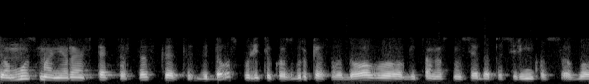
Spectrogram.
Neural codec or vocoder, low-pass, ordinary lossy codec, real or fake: none; 10.8 kHz; MP3, 64 kbps; real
